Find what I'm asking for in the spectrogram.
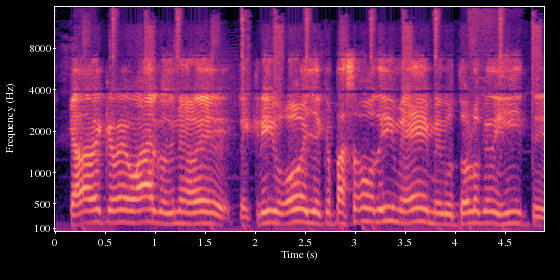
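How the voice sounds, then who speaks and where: A man with a Dominican accent speaks quickly in a high voice with fairly even intonation, set against a quiet background. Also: hardly any pauses. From Dominican Republic, Puerto Plata. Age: 30s. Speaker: surgeon. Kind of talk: casual interview.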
